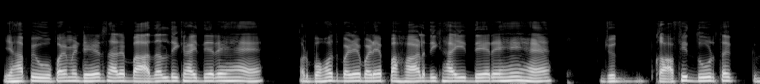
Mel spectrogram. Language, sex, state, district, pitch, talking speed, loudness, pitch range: Hindi, male, Jharkhand, Garhwa, 155 Hz, 195 wpm, -11 LUFS, 145-165 Hz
